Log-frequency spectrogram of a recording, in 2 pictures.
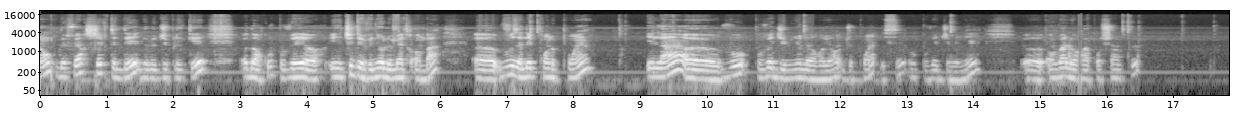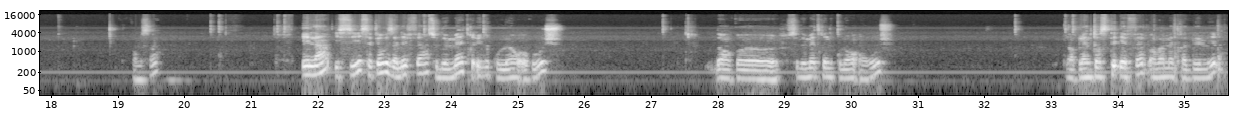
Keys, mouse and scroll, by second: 0.9 shift+d, 7.3 click, 8.8-11.4 middle drag, 11.4-14.4 drag, 15.7 g, 16.4 middle click, 17.3-17.6 scroll down 3, 17.6-18.3 middle drag, 18.3 g, 21.3 click, 22.4-23.5 scroll up 2, 23.5 click, 29.7-32.8 drag, 33.1-34.3 drag, 34.3 KP_0.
